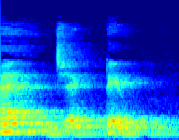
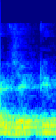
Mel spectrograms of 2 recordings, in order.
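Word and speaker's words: adjective: suniyega this इस called एडजेक्टिव एडजेक्टिव कहते हैं या एडजेक्टिव नहीं होता एडजेक्टिव होता है फ़्रेंच वर्ड है जिस वजह से इसमें दी साइलेंट है अमीर इंग्लिश अबाउट डी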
